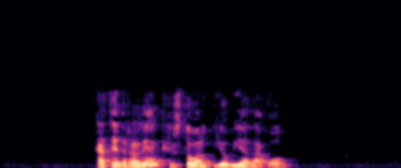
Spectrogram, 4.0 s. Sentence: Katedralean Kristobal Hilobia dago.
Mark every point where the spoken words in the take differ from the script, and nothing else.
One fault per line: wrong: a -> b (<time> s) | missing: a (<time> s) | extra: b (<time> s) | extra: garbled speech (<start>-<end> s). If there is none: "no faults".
no faults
